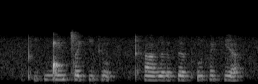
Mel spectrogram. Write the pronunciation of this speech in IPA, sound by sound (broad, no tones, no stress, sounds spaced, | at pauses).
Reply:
pʼ i p ŋ͡ǃ ẽ ǀ œ kʲ ẽ t͡ʃ ũ | kʰ ã v œ ɾ œ p ɾ œ pʼ ũ s œ̃ kʲ ã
